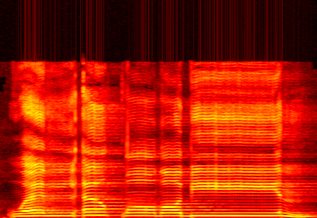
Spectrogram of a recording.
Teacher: Huruf qaf sukun disebut dengan qalqalah sughra, karena huruf qalqalah sukunnya asli dan ada di tengah bacaan. Dibacanya dipantulkan dengan pantulan yang kecil, tapi tetap tebal karena qaf huruf tebal.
